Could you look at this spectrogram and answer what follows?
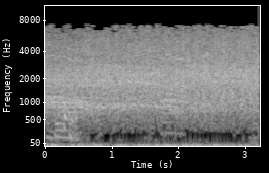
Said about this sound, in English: I don't know if they're applauding God, the power of prayer. It's unclear at this point.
